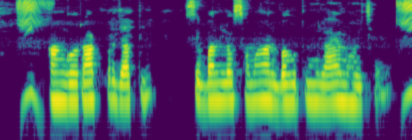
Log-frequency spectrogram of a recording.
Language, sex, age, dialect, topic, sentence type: Maithili, male, 18-24, Angika, agriculture, statement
